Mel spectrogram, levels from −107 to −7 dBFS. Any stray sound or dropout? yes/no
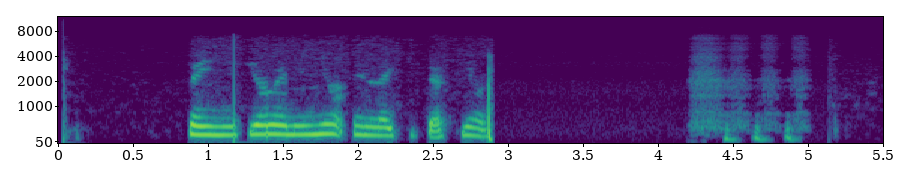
yes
